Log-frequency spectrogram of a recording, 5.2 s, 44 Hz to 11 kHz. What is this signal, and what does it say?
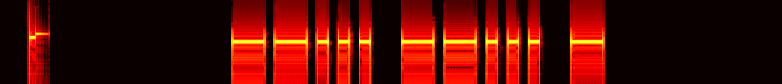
Morse code, heard as a keyed tone, about 17 wpm, 690 Hz. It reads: 77T
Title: Common Cut Numbers - 3-Digit 17wpm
